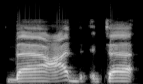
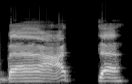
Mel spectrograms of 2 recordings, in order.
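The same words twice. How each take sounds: First: A separate d is heard before the t. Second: The d merges into a doubled t. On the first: The speaker calls it wrong. "that's a dal and a ta" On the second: The speaker calls it right. "merge the dal into the ta"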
